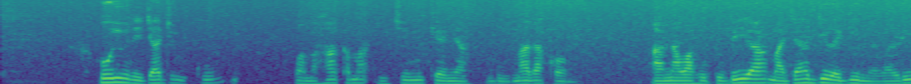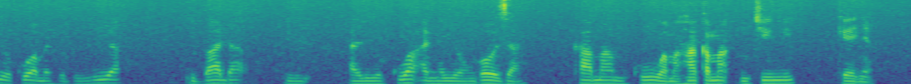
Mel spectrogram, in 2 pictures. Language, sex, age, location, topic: Swahili, male, 18-24, Nakuru, government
